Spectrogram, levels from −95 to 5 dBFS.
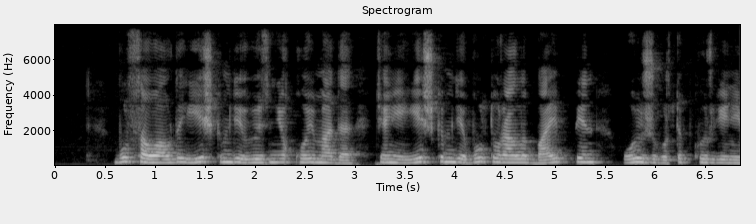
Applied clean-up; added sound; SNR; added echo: none; none; none; none.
